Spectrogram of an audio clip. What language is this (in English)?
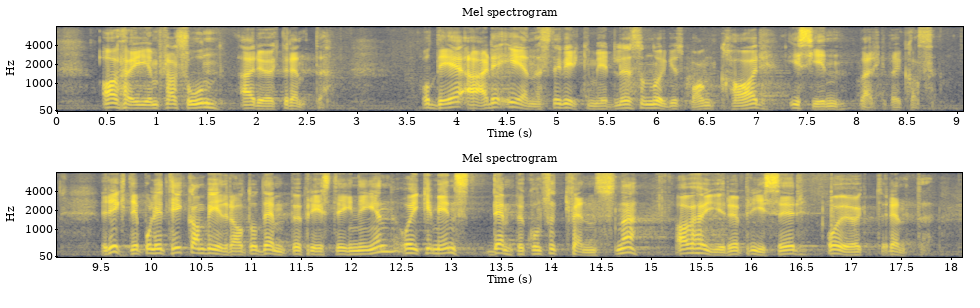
Norwegian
